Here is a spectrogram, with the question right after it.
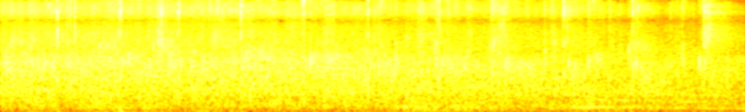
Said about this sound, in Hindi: एक बार जबरदस्त ताली बनती है सभी।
